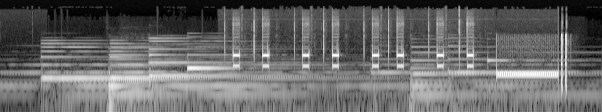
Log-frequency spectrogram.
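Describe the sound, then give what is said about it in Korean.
A telephone receiver is picked up and a steady dial tone hums, then a quick run of about ten short beeping button tones is keyed in a brisk, uneven rhythm, ending in a brief louder tone. No one speaks. “삶과 죽음의 갈림길에 선 그는 마지막 신락 같은 희망이라도 잡고 싶은 마음에 수화기를 들었습니다.”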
